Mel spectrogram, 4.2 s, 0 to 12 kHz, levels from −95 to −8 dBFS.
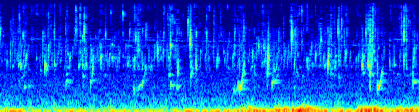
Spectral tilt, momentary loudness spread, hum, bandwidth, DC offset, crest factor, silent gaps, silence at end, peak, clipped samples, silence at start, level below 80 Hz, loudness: -4 dB/octave; 13 LU; none; 10.5 kHz; under 0.1%; 16 dB; none; 0 s; -18 dBFS; under 0.1%; 0 s; -38 dBFS; -43 LUFS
